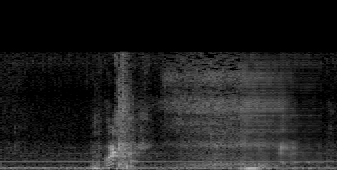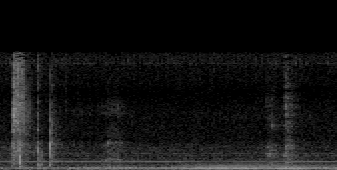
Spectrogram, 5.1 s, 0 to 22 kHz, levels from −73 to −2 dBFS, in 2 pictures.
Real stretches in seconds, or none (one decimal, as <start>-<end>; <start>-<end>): 0.0-1.8; 2.4-5.1

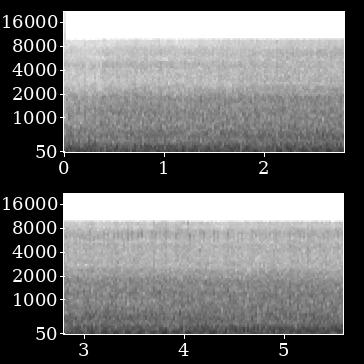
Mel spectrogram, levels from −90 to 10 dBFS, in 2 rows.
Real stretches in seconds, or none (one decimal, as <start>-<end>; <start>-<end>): 0.0-5.6

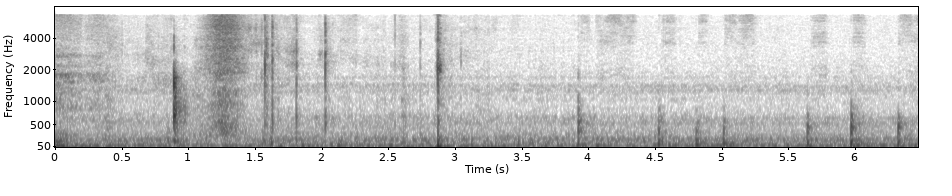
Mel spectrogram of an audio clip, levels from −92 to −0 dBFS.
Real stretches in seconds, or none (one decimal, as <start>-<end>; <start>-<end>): 0.0-1.5; 4.9-6.5

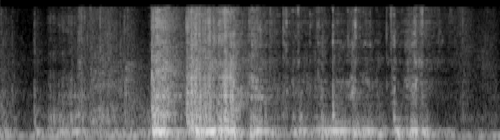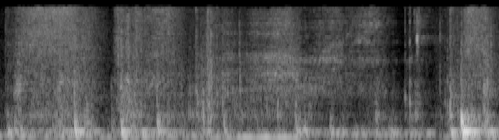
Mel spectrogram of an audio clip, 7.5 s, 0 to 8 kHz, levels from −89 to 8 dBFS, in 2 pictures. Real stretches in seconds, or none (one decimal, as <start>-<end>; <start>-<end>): 0.0-1.6; 3.4-6.0; 7.0-7.5

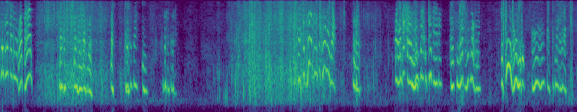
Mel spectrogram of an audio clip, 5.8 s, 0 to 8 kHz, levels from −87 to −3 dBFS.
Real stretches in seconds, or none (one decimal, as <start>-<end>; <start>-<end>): 1.1-2.1; 2.9-3.7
